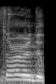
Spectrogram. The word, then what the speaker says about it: third: 어, 그 위에 발음이 third 그죠? third 발음이 우리가 쓰지 않는 쌍시오 발음, 혀를 살짝 물고 내는 소리인 th 다음에 어드 이런 소리 나거든요.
